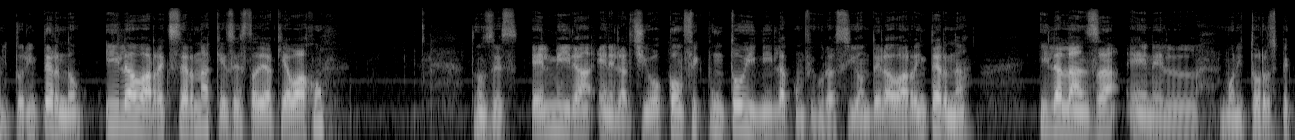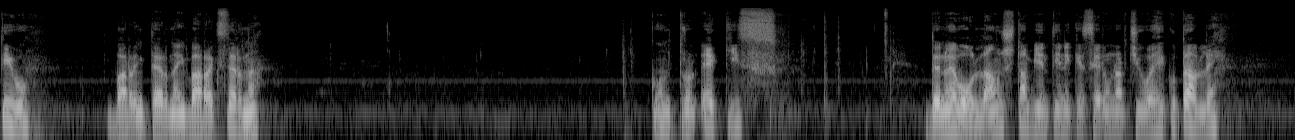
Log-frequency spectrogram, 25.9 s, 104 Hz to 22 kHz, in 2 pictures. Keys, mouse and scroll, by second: 14.6 Down, 14.8 Down, 15.0 Down, 15.2 Down, 15.4 Down, 19.2 ctrl+x, 20.6-21.5 typing.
